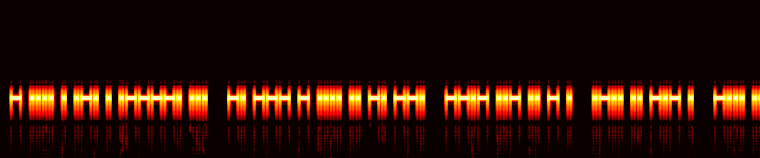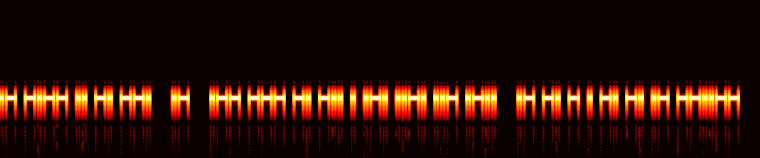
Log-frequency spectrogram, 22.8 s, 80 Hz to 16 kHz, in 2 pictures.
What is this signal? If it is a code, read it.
Morse code, heard as a keyed tone, about 25 wpm, 600 Hz. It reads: THERE'S NOTHING QUITE LIKE BUYING A WONDERFUL ANTENNA,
